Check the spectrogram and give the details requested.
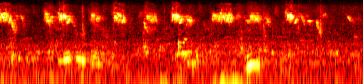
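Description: Small birds chirping, short high chirps repeating about twice a second, over a low murmur of distant voices.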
